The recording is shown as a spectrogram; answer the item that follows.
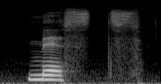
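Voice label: "mists", US English; pronunciations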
